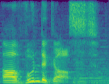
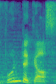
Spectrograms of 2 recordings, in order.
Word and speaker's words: Wundergust: And yes, Maruj gains one Wundergust. It is actually pronounced with a V because I've read its katakana.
